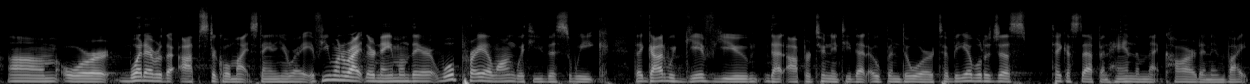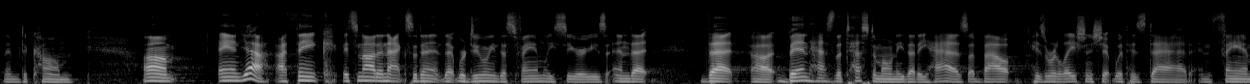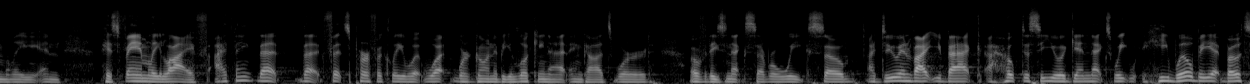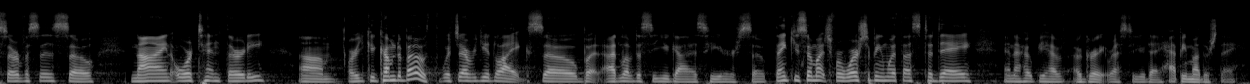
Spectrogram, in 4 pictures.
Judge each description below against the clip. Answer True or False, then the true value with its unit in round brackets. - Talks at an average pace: False (220 wpm)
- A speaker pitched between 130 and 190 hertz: True (135 Hz)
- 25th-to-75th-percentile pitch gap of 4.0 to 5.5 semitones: False (3.5 semitones)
